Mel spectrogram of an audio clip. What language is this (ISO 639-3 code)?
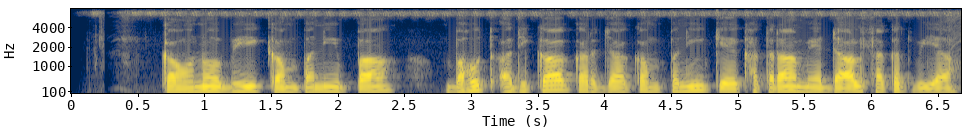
bho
